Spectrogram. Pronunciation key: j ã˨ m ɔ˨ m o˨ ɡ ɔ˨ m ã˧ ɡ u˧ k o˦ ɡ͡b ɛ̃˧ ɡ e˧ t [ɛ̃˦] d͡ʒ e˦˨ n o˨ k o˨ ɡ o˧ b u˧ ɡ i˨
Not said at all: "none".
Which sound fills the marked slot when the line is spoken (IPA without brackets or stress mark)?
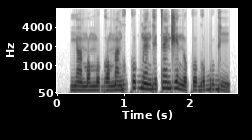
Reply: ɛ̃˦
